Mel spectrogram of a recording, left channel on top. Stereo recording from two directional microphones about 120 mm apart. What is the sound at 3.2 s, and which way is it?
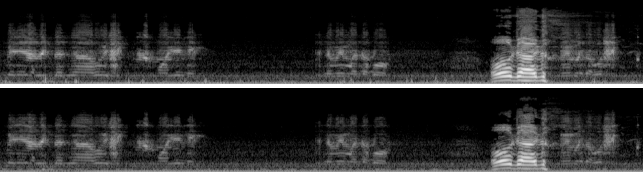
Vehicle, 20° left (ahead or behind).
